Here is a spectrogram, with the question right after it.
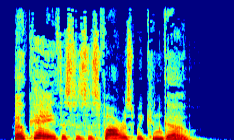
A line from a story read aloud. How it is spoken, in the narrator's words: called out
